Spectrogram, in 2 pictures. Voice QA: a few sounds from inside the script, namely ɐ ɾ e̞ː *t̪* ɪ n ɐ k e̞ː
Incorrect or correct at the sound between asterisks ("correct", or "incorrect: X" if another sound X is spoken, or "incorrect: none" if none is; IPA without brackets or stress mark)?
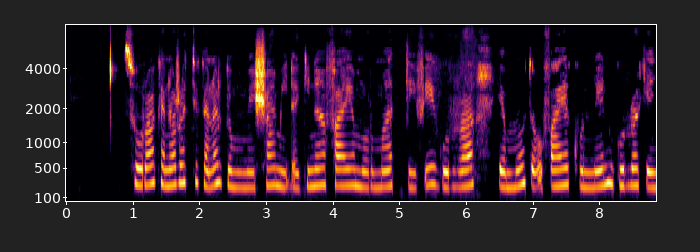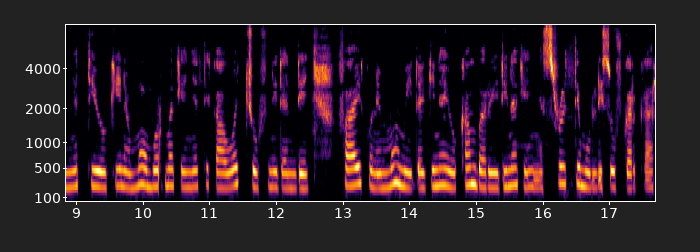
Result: incorrect: d̪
